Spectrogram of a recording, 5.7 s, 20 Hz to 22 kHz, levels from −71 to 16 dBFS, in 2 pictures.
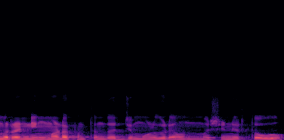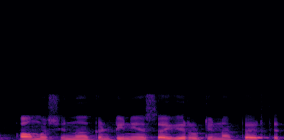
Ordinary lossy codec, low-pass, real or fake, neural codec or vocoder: none; 7.2 kHz; real; none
